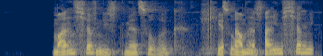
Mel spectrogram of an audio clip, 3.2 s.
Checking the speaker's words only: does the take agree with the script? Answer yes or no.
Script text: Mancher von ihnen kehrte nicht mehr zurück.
no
